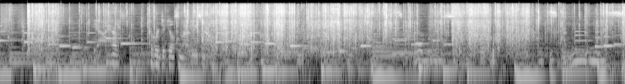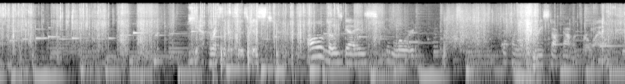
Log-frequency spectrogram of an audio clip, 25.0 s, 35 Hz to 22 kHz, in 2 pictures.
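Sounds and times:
background music with bass line: 0:00.0 - 0:25.0
plastic packaging crinkling: 0:00.0 - 0:25.0.

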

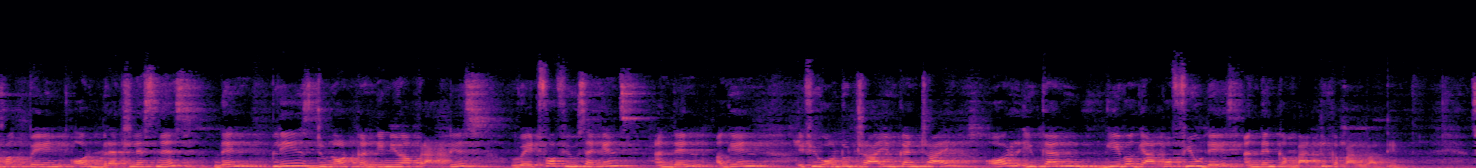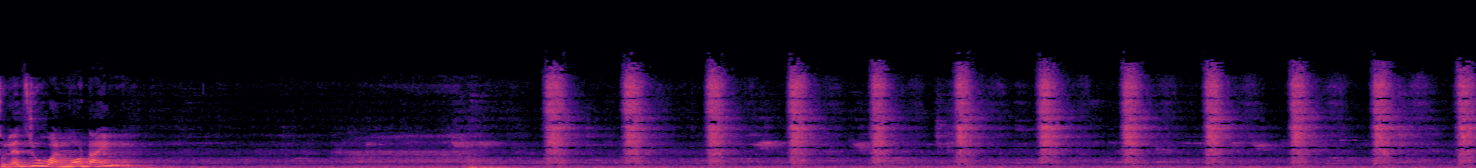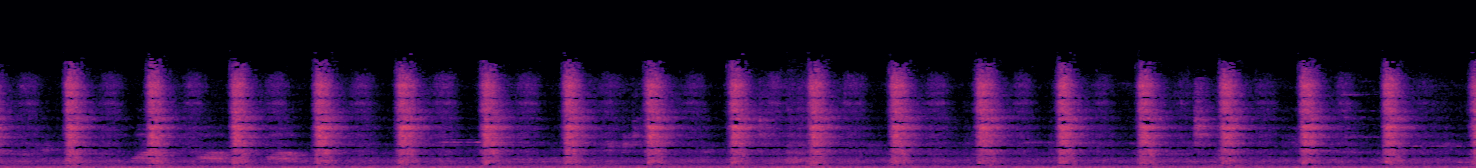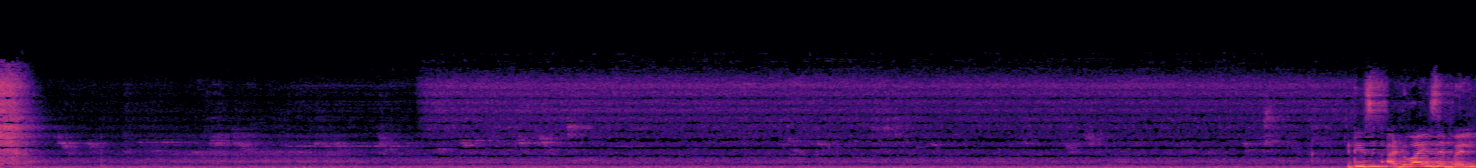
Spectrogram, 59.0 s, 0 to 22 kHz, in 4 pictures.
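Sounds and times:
woman forceful nasal exhalations: 0:20.2 - 0:44.8.

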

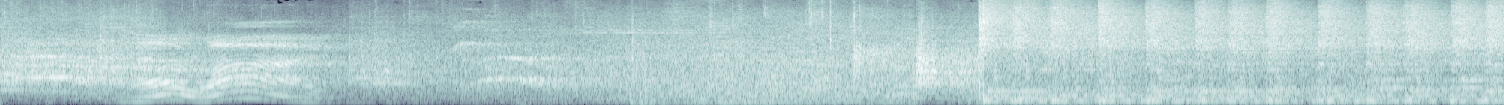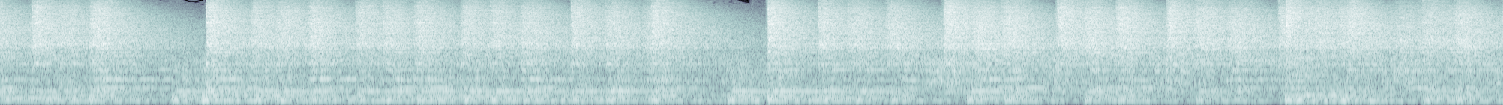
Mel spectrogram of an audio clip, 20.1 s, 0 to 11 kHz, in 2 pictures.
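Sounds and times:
drum cymbals and gong beat: 0:06.6 - 0:20.0.

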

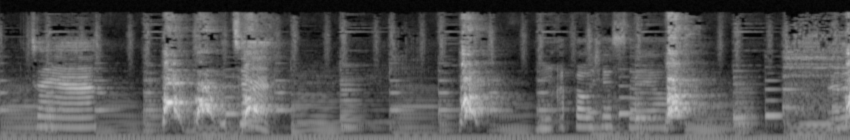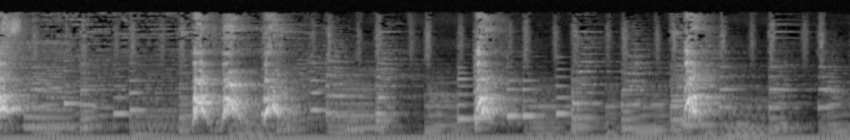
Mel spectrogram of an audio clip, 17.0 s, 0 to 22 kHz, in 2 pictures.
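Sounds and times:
background music: 0:00.0 - 0:17.0
dog barking: 0:01.6 - 0:02.8, 0:04.6 - 0:05.0, 0:06.6 - 0:07.1, 0:08.4 - 0:08.9, 0:10.4 - 0:11.6, 0:13.2 - 0:13.7, 0:15.3 - 0:15.8.

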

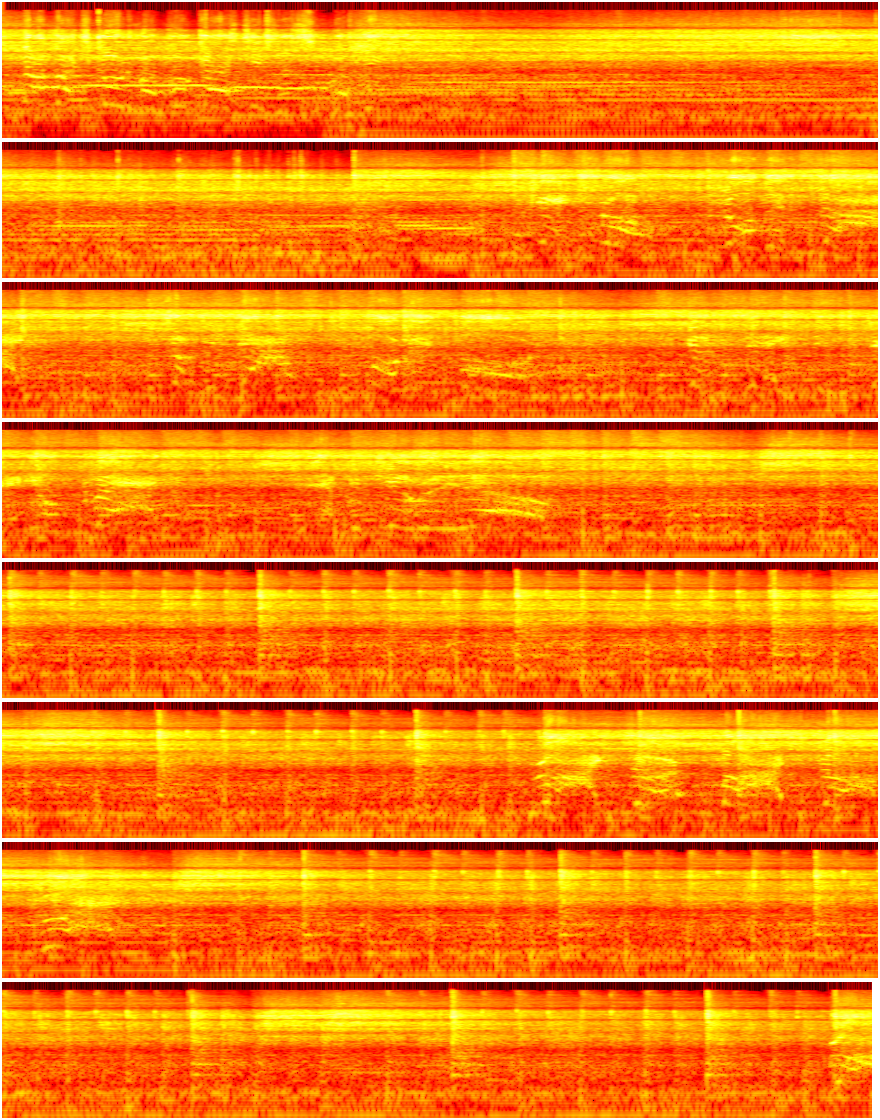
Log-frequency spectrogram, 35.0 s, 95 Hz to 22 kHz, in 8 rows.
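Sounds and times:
bass guitar: 0:00.0 - 0:35.0
distorted electric guitars: 0:00.0 - 0:35.0
drums: 0:00.0 - 0:35.0
shouted vocals: 0:06.9 - 0:16.0, 0:24.5 - 0:27.2, 0:34.8 - 0:35.0.

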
